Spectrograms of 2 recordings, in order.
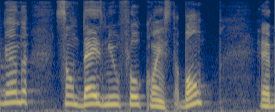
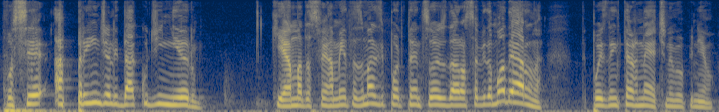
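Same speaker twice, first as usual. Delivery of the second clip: ordinary talk, nothing marked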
